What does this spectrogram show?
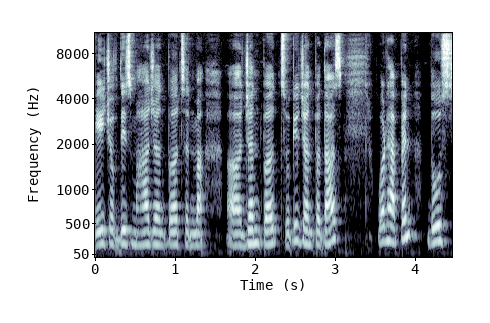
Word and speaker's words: Janapadas: So this age of this Mahajanpads and Janpads, okay, this word, or you can pronounce as Janapadas also, okay, it is same.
